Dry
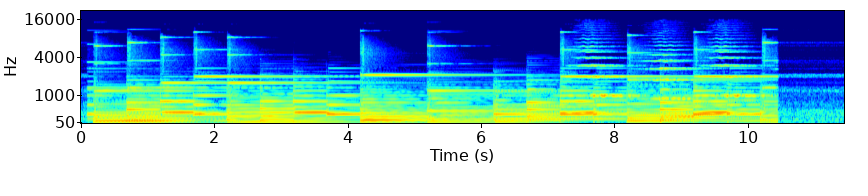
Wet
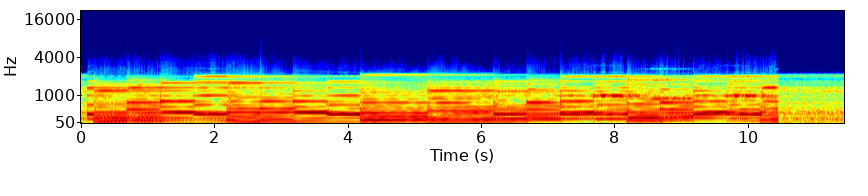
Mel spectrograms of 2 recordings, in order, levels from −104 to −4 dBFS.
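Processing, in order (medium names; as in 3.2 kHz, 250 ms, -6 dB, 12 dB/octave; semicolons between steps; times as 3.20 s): steep low-pass 1.7 kHz 72 dB/octave; comb 5.4 ms, depth 55%; compression, threshold -39 dBFS, peak gain reduction 12.5 dB; loudness maximiser +35.5 dB; trim -1.5 dB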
